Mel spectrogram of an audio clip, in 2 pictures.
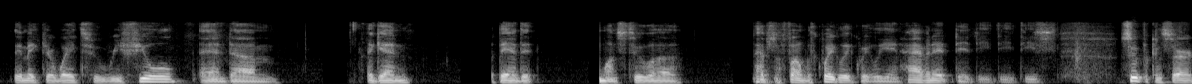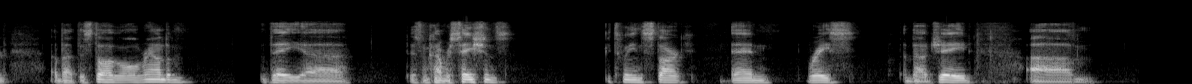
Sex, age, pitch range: male, 50-69, 80-110 Hz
